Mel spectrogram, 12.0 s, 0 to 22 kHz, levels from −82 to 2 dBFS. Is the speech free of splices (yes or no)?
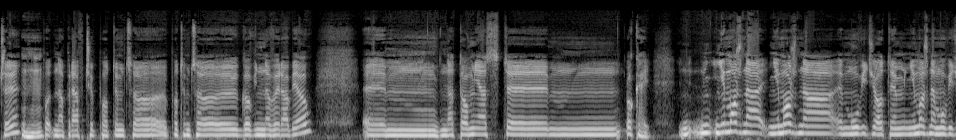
no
